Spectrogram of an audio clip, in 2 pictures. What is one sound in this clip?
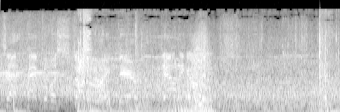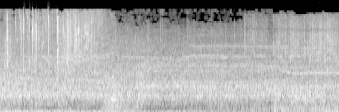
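Gloved punches land with heavy thuds.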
